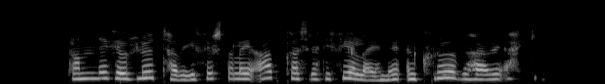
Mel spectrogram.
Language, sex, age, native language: Icelandic, female, 20-29, Icelandic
